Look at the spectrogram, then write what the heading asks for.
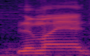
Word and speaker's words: Lumayag: Lumayag Sandbar.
